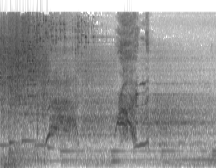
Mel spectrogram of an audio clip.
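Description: Bedroom window glass shatters loudly, with a sharp crash near the start and a second burst of breaking, tinkling shards a moment later, over a dense low background.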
